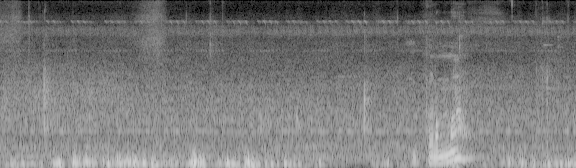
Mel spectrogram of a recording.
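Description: A man's voice speaking briefly about three seconds in, with low muttering before it, over a steady faint hum in the background.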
